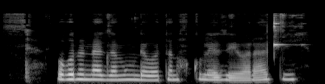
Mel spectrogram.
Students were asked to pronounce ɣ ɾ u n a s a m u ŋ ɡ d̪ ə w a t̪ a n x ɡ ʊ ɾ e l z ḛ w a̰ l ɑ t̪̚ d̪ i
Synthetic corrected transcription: ɣ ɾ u n a z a m u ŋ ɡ d̪ ə w a t̪ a n x k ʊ l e z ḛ w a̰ ɾ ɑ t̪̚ d̪ i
